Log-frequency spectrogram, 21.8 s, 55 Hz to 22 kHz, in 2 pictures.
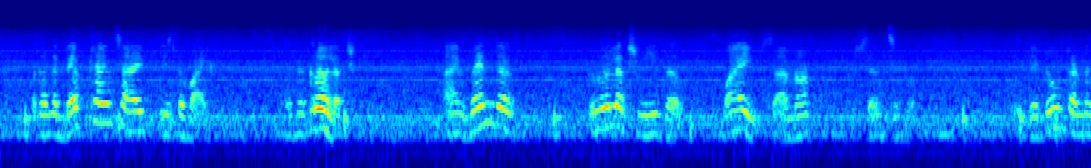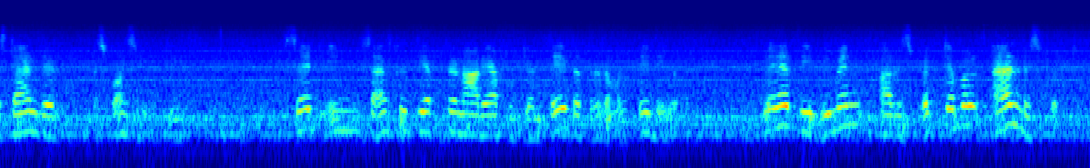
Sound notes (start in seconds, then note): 16.0 sanskrit words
